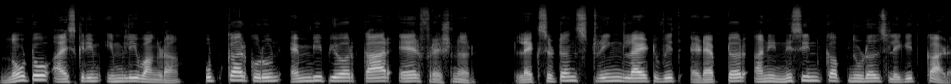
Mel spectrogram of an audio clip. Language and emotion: Goan Konkani, neutral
